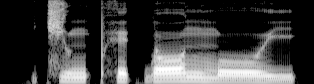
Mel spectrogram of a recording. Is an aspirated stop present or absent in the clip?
present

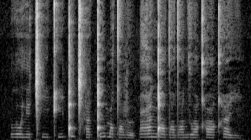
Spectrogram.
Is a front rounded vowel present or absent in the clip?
absent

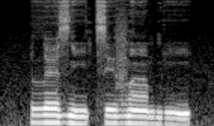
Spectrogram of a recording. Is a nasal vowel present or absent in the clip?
present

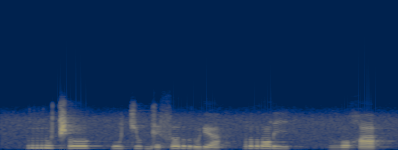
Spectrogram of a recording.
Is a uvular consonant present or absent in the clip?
present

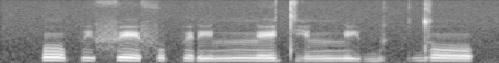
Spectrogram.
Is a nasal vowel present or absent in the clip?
absent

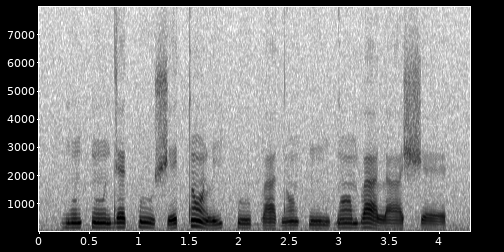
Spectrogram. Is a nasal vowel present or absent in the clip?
present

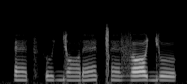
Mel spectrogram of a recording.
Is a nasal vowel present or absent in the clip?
absent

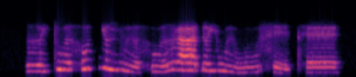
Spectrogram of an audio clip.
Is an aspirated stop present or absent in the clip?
present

